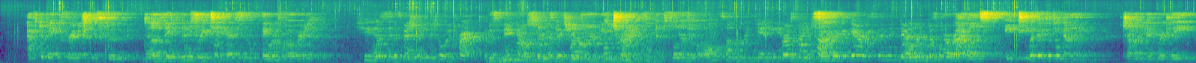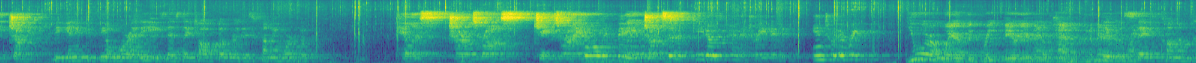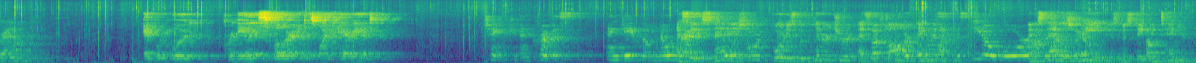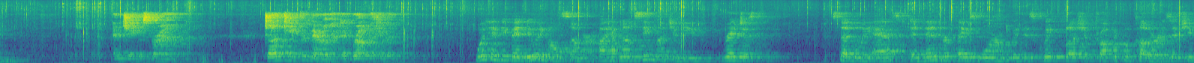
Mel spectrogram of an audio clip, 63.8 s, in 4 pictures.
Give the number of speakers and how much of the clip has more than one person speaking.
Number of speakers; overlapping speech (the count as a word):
four, about 29%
